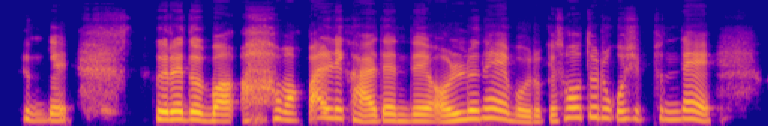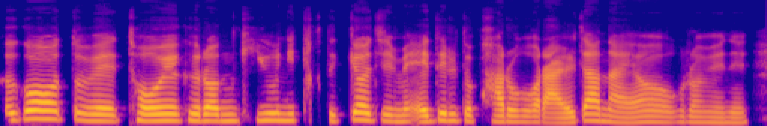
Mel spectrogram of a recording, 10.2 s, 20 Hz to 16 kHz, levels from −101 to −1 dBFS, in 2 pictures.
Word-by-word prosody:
근데 195 -5 -3 0.6
그래도 225 -1 +6
막 185 -1 +3
아 260 - -3
막 210 -3 -1
빨리 265 -1 +2
가야 175 -9 +1
되는데 185 0 +1
"얼른 210 +8 +3
해." 260 -3 +3
뭐 175 -6 -2
이렇게 165 +3 -5
서두르고 280 +1 -1
싶은데 240 -3 -2 0.4
그것도 235 +1 +3
왜 185 -2 +2
저의 195 -1 +3
그런 190 -1 +1
기운이 200 0 -3
딱 - - -18
느껴지면 185 -1 -2
애들도 185 +2 0
바로 165 -1 -2
뭘 160 0 -4
알잖아요. 150 0 -1
그러면은 150 -2 -9
195 Hz, 345 characters per minute, -20 LUFS, 175-225 Hz, 0.6 s, 그래도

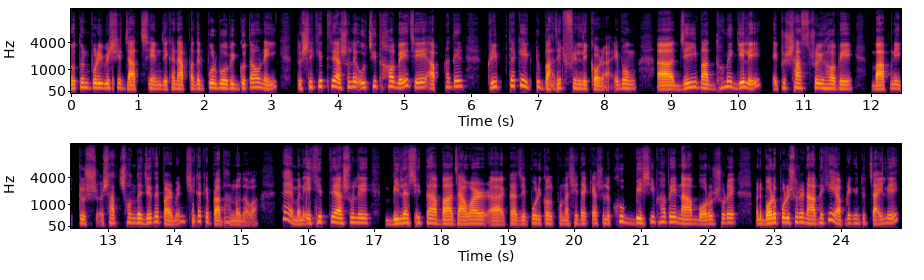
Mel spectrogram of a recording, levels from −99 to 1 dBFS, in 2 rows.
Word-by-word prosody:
নতুন 155 +5 -1
পরিবেশে 160 -1 +2
যাচ্ছেন, 130 +3 +2
যেখানে 135 +1 -1
আপনাদের 145 -1 -3
পূর্ব 160 -2 +2
অভিজ্ঞতাও 145 +5 0
নেই 125 - -2 0.4
তো - - -7
সেক্ষেত্রে 205 +3 -1
আসলে 190 +5 -2
উচিত 180 +4 -6
হবে 190 -6 +4 0.2
যে 170 0 +3 0.2
আপনাদের 185 +7 -3 0.4
ট্রিপটাকে 190 +6 -2
একটু 190 - -6
বাজেট 150 +2 0
ফ্রেন্ডলি 140 -4 -2
করা, 110 - +2 0.2
এবং 145 +2 0 0.5
আ - - +10 0.3
যেই 170 +5 +2
মাধ্যমে 145 +8 +1
গেলে 170 -6 +5 0.3
একটু 130 +5 -6
সাশ্রয়ী 160 -1 +1
হবে 135 -1 +2 0.4
বা, 120 - +8
আপনি 140 +3 -8
একটু 140 +4 -7
স - - -8 0.2
স্বাচ্ছন্দে 155 +2 -2
যেতে 165 +4 +1
পারবেন 115 - 0
সেটাকে 200 -3 -4
প্রাধান্য 115 -1 +1
দেওয়া। - - -8 0.4
হ্যাঁ? - - -1
মানে 120 +2 -2
এক্ষেত্রে 190 +5 -2
আসলে 165 +1 -2 0.5
বিলাসিতা 155 +2 +2 0.2
বা, 130 - +8 0.2
যাওয়ার 135 +2 +4 0.2
আ - - +3
একটা 135 - -5
যে 125 - -3
পরিকল্পনা 135 -3 -4
সেটাকে 135 0 -4
আসলে 135 +1 -7
খুব 205 - -1 0.2
বেশিভাবে 185 +4 +1
না 135 - +5 0.2
বড় 125 +2 +1
সরে 165 0 -1 0.3
মানে 135 0 -3
বড় 150 +2 +9
পরিসরে 175 +1 +1
না 140 - +5
দেখেই 245 +11 -2
আপনি 150 - -8
কিন্তু 150 +1 -10
চাইলে 145 +5 -1
155 Hz, 155 wpm, -25 LUFS, 135-175 Hz, 0.5 s, আ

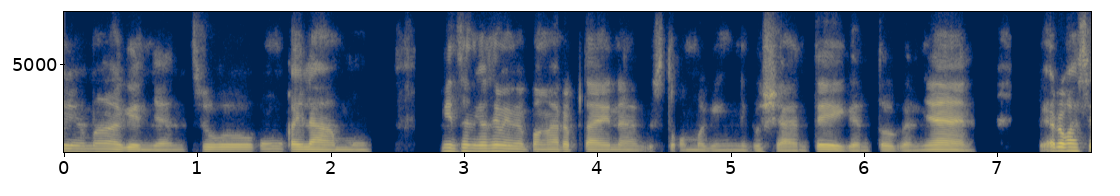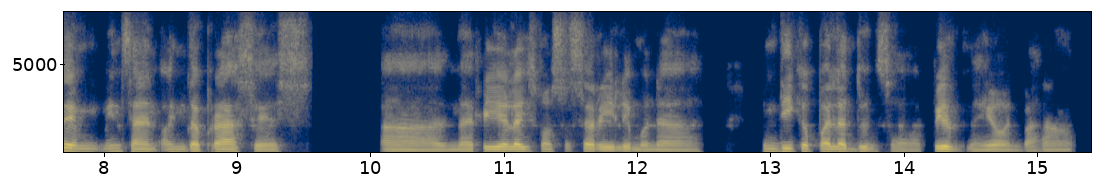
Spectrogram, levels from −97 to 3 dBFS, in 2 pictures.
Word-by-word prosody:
yung 155 -2 -2
mga, 145 -2 0
ganyan, 120 -1 -1
so, 130 -1 -1
kung 145 +1 -6
kailangan 130 -2 +2
mo 120 -1 -6 0.6
Minsan 175 0 0
kasi 165 0 +3
may 155 - +1
mga 140 -2 -3
pangarap 130 0 -2
tayo 125 -1 +1
na 120 -2 -5
gusto - - -9
kong 110 +1 -9
maging 110 0 -9
negosyante 110 +2 0
ganito, 100 +2 -5
ganyan. 115 +2 +3 0.5
Pero 195 -1 +5
kasi 185 -3 +6
minsan 150 -2 -1
on 135 +1 -4
the 135 0 +3
process, 130 -4 0 0.4
ah, 120 -2 -2
narealize 135 +1 +3
mo 140 - -4
sa 135 - -9
sarili 130 -1 +1
mo 120 -1 -4
na 115 -1 -3 0.5
hindi 150 +1 +1
ka 165 +1 0
pala 140 -2 +5
dun 135 -1 -3
sa 125 -1 -8 0.2
field 145 -3 +6
na 120 -2 -7
yun. 120 -1 0
Parang 120 +3 -6
130 Hz, 165 wpm, -24 LUFS, 120-140 Hz, 0.6 s, kasi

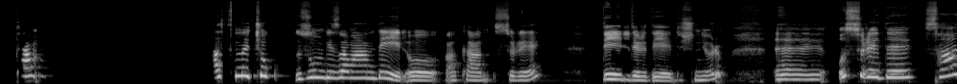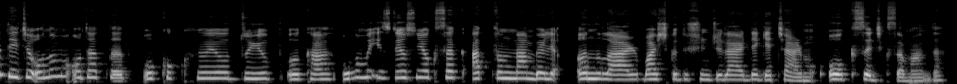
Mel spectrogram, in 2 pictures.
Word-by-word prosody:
Tam 385 0 +2 1.7
Aslında 400 0 +2
çok 405 -1 +4 0.2
uzun 315 +5 +1
bir 310 - +3
zaman 295 -1 +3
değil 240 - +4
o 185 -1 +1
akan 190 0 -3
süre. 200 - -3 0.6
Değildir 215 -6 +5
diye 175 -1 0
düşünüyorum. 195 +3 -4 0.5
Iıı, 230 0 -1
o - - +3
sürede 330 -4 +3
sadece 365 -3 +2
ona 310 +5 +1
mı 380 0 -4
odakla 315 - -2 0.2
o 265 0 -1
kokuyu 280 -1 -3
duyup 265 0 0
o 235 +1 +1
kah 240 0 -2
onu 265 +6 -1
mu 320 - 0
izliyorsun 310 -1 -2
yoksa 315 -1 -1
aklından 275 0 +1
böyle 260 -2 +2 0.2
anılar 240 -3 +2
başka 240 0 0
düşünceler 220 -2 -3
de 230 - +1
geçer 210 -4 -2
mi? 170 - -6 0.2
O 235 0 +5
kısacık 210 -5 0
zamanda. 165 +4 -6
255 Hz, 125 wpm, -24 LUFS, 220-310 Hz, 1.7 s, Değildir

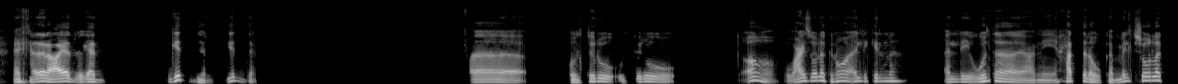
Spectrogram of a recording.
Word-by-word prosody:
هيخلّيني 130 +6 +5
أعيّط 135 +2 +8
بجد 110 -2 +1 0.6
جدًا، 125 - -1
جدًا. 150 -6 -6 2.1
فقُلت 110 +1 -2
له 140 -3 +2
قُلت 105 +5 -12
له 125 -5 0 0.7
آه، - - -1
وعايز 160 +2 +1
أقول 170 - +1
لك 160 -6 0
إن - - -3
هو 160 0 +1
قال 145 0 -1
لي 150 - -7
كلمة، 145 0 -4 0.4
قال 115 +2 -3
لي 125 -1 -2
"وأنت 145 +9 0
يعني 100 -7 0
حتى 145 0 0
لو 110 -3 +1
كمّلت 110 - -3
شُغلك، 185 0 +1
125 Hz, 130 wpm, -24 LUFS, 110-150 Hz, 2.1 s, أعيّط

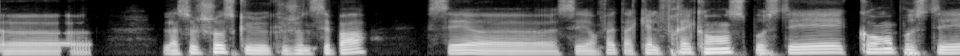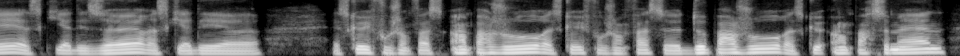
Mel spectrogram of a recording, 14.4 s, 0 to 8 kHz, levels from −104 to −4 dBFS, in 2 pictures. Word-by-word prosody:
Heu, 90 -1 -1 0.8
la 105 - 0
seule 115 +5 0
chose 150 +4 +2
que 110 -3 +1
que 100 - -10
je 105 +2 -2
ne 105 - -2
sais 100 - -2
pas, 130 +7 +3 0.5
c'est 115 +1 0
heu, 95 -4 0
c'est 100 +2 -4
en 95 - -4
fait, 115 +4 -4
à 105 - -2
quelle 115 +3 -1
fréquence 135 +4 +2
poster, 130 +4 +1
quand 140 0 +3
poster? 125 +1 0
Est-ce 105 -8 -3
qu'il - - -8
y - - +1
a 105 - -2
des 100 0 -4
heures 125 +2 +4
est-ce 105 0 -5
qu'il 105 - -5
y - - 0
a - - -1
des, 100 -1 0
heu 95 0 -2 0.6
est-ce - - -9
que 130 - +2
il 125 - +4
faut 115 - -7
que 110 - -6
j'en 110 - -3
fasse 110 -1 -4
1 125 0 +2
par 125 +1 -1
jour? 130 +3 +4
Est-ce 110 - -5
que - - -4
il 120 - -1
faut 115 -1 -9
que - - -8
j'en 105 -1 -5
fasse, 115 +1 -5
heu, 105 -1 0
2 125 +5 +4
par 130 +1 +1
jour? 135 0 +2
Est-ce 95 - -6
que 120 - -2
1 120 0 0
par 115 0 -6
semaine? 130 +4 +3
115 Hz, 245 wpm, -22 LUFS, 105-130 Hz, 0.8 s, heures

